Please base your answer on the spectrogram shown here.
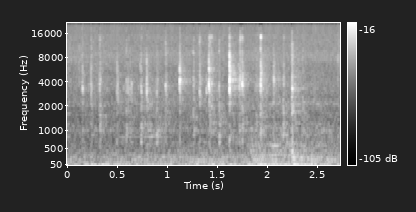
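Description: Quick, steady clatter of keys being typed on a computer keyboard, close and fairly quiet, continuous light tapping with no voices.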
